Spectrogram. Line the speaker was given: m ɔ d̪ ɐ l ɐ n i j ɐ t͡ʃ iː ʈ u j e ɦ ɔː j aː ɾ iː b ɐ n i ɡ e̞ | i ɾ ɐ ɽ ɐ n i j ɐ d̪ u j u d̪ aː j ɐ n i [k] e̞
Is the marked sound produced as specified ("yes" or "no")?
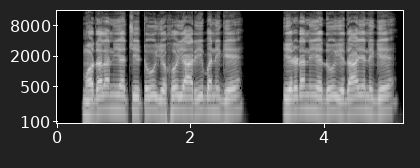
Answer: no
